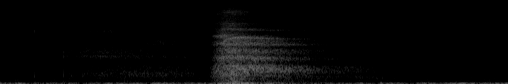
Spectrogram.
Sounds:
Breathing, Sigh, Respiratory sounds, Human voice

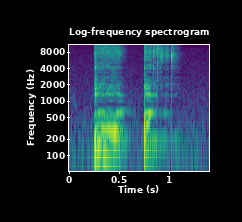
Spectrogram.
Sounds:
Fart

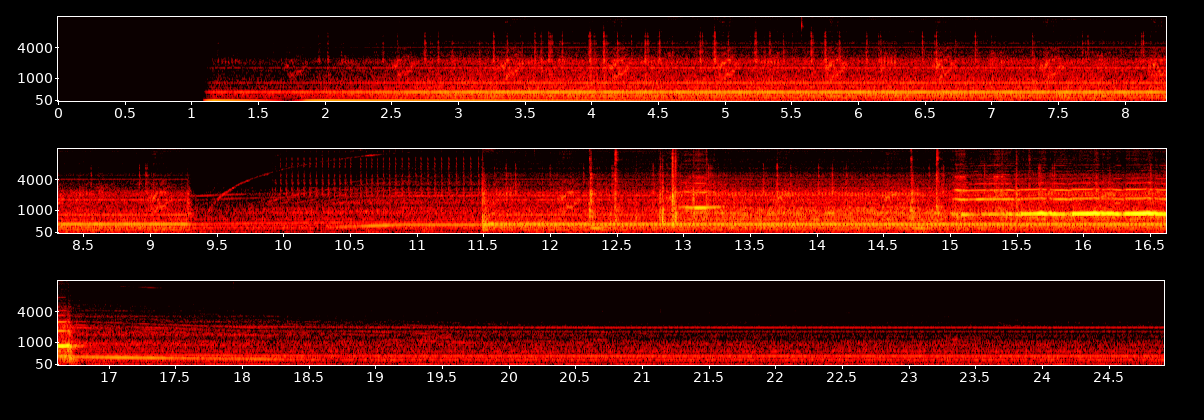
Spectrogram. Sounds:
Printer, Mechanisms

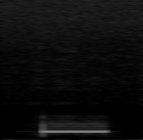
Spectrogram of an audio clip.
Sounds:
Telephone, Alarm

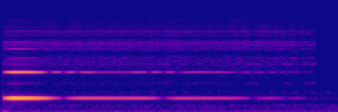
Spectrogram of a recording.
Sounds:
Keyboard (musical), Musical instrument, Music

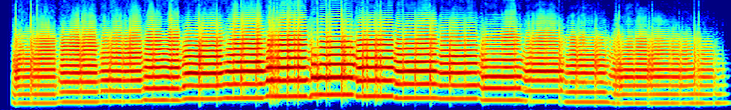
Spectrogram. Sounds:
Brass instrument, Musical instrument, Trumpet, Music

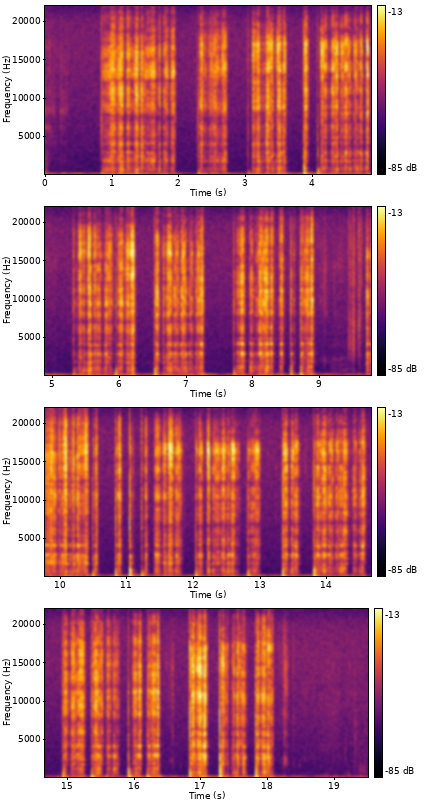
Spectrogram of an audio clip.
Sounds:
Writing, Domestic sounds

